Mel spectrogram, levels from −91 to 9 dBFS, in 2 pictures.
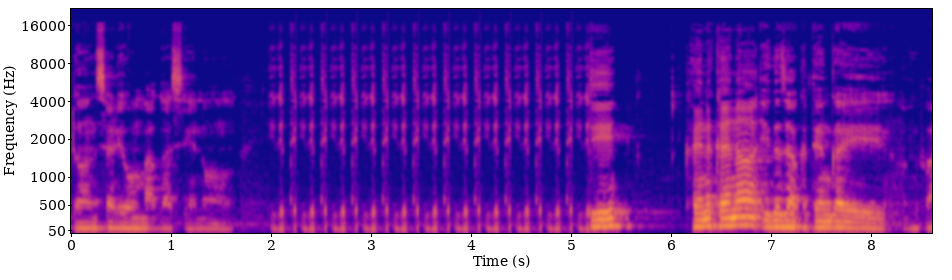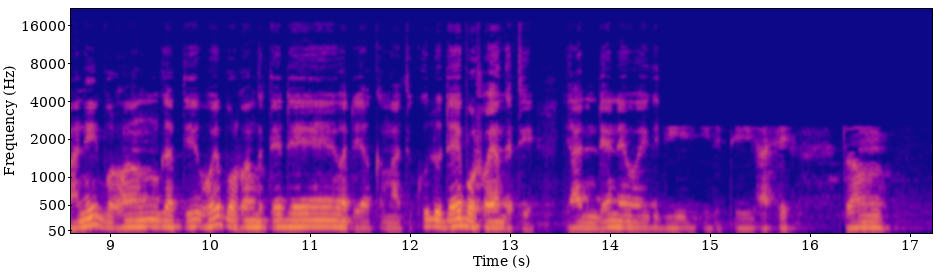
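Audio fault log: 2.25–5.19 s, broken-record loop: a 307 ms fragment repeats exactly, ten times back to back. Playback likely stalled, so the audio for that stretch is lost.
14.53–17.23 s, adaptive stream at a lower bitrate: quality drops suddenly, with no gap. Nothing remains above 2.5 kHz and codec artefacts rise, which fits a much lower-bitrate version.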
